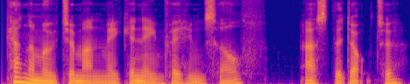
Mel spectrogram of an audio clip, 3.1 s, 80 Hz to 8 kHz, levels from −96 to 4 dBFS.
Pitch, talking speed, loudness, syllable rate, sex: 100 Hz, 215 wpm, -21 LUFS, 5.7 syllables/s, male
